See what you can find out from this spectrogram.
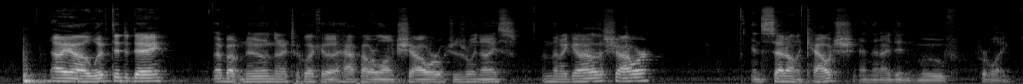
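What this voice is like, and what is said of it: Slightly sick, congested-sounding voice. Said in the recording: “You sound sick... You sound like you got a cold... I can hear it... You can hear it a little bit... you sound a little sick, man”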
